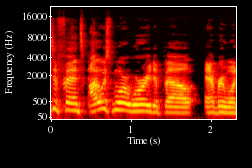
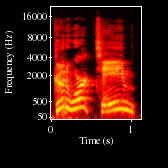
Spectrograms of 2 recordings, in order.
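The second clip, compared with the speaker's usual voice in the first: mock cheerful praise; 11 semitones higher, slower than usual. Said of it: "the last sentence goes, like".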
